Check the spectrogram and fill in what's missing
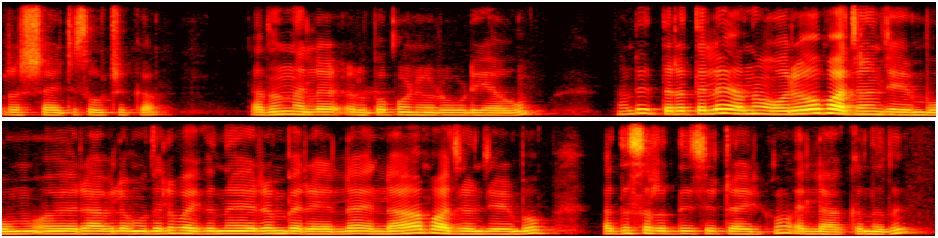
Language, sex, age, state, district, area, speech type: Malayalam, female, 45-60, Kerala, Kasaragod, rural, spontaneous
